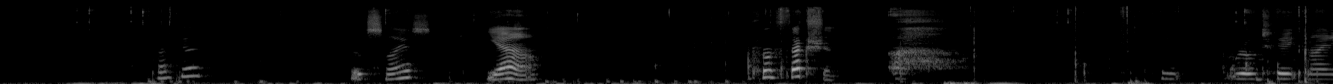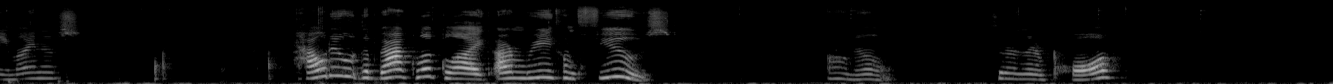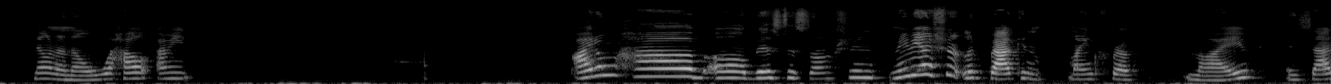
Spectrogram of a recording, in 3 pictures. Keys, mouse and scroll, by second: 1.3 right click, 1.5 shift+f, 4.6 Tab, 5.1 shift+f, 7.9 Tab, 8.3 right click, 8.6-10.7 scroll down 5, 9.0 a, 9.8 g, 10.8 r, 12.5 w, 12.7 r, 17.1 g, 19.2-20.1 scroll up 4, 20.1-20.7 scroll down 1, 20.7 middle click, 23.1 w, 23.5 middle click, 24.6 middle click, 26.7-27.3 scroll down 1, 27.3-27.7 scroll up 1.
